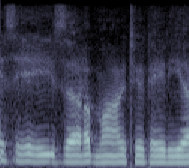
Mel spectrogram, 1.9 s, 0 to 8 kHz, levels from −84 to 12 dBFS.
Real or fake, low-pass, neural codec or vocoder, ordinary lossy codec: fake; 7.2 kHz; codec, 16 kHz in and 24 kHz out, 0.6 kbps, FocalCodec, streaming, 2048 codes; none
